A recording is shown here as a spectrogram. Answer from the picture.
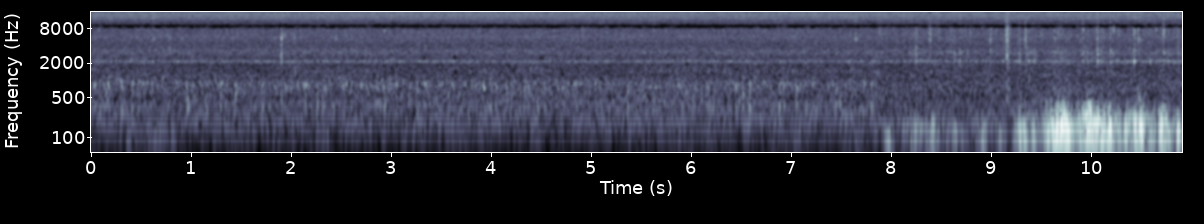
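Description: Faint, steady hiss of open-air ambience, with a low, irregular rumble building up over the last two seconds.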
